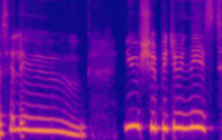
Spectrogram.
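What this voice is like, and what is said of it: Clumsy put-on leprechaun accent. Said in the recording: “this imaginary leprechaun that sits on your shoulder and goes ... I'm not really good at doing accents”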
